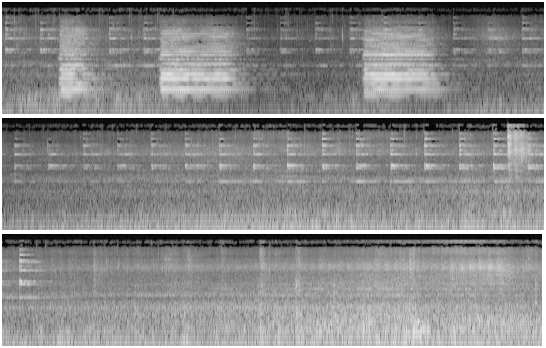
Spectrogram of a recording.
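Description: Diesel locomotive horn sounding three blasts for a grade crossing, a short one and then two long ones, while the crossing-signal bell rings steadily. Then the locomotive's diesel engine rumble builds as it draws near and passes close by.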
